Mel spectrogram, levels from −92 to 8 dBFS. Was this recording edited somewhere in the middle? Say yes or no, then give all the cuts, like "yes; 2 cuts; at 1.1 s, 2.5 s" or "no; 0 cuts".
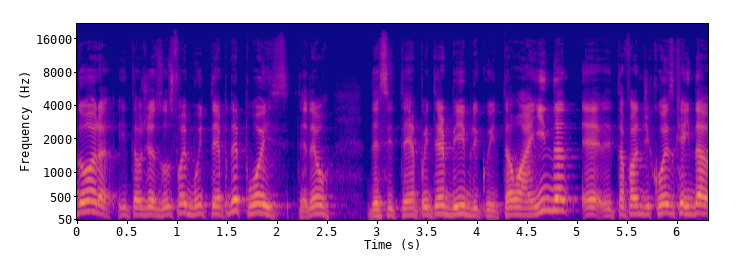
no; 0 cuts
